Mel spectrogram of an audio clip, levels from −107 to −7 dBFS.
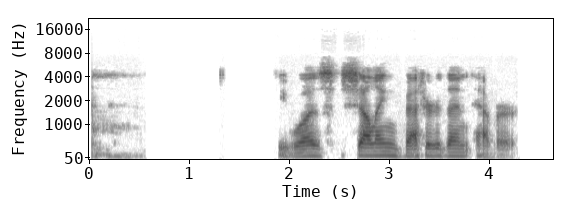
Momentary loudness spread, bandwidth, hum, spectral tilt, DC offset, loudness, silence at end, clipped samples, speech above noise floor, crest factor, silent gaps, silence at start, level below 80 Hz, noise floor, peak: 19 LU; 13 kHz; none; -3.5 dB/octave; under 0.1%; -39 LUFS; 0.4 s; under 0.1%; 19 dB; 22 dB; 0.57-1.30 s, 1.36-1.84 s; 0 s; -82 dBFS; -60 dBFS; -22 dBFS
